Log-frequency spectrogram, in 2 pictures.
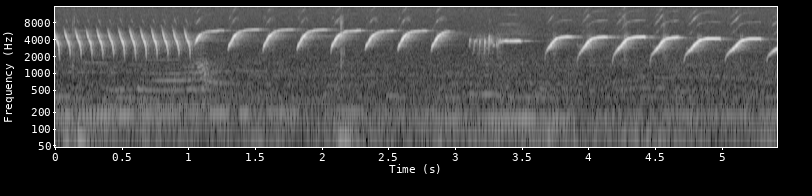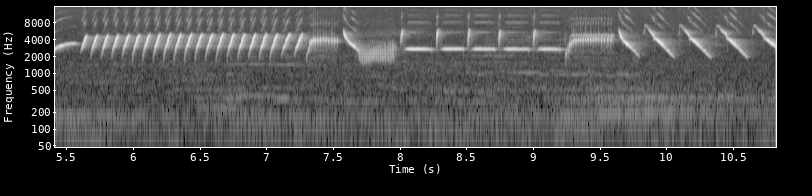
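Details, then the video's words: Canary song used as song-teaching audio: long loud phrases of repeated high arched whistled notes, rapid buzzy trills, and a harsh rattling burst, each phrase swapping to a new note type. "MASTERAN KENARI"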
